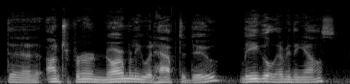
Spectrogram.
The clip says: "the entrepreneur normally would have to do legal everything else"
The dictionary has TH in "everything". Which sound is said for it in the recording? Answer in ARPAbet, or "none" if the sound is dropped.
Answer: TH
